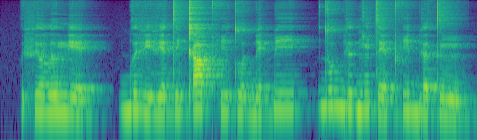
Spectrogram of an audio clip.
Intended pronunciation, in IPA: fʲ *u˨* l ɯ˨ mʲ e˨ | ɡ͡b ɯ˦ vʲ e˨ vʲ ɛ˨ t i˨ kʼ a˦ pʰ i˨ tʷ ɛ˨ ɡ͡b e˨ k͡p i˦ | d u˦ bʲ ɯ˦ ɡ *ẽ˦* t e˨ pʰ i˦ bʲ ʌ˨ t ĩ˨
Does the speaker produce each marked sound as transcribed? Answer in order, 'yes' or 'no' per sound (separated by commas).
no, no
